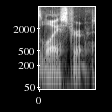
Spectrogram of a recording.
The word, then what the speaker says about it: Leuchtturm: And she said, we've been learning, trying to figure out for years how to pronounce this thing. How do you, he goes, Leuchtturm, 1917, Leuchtturm, it's Leuchtturm.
